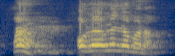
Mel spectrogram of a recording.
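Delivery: pushy mock-child demand. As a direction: mimic a child demanding presents from Dad. Child greets father demanding souvenirs.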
